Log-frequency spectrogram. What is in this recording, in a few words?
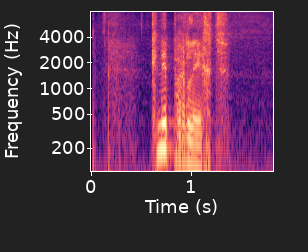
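"knipperlicht", Dutch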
